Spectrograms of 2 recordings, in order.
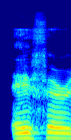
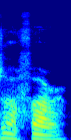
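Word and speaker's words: עפר: Oh, the word is pronounced as afar.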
